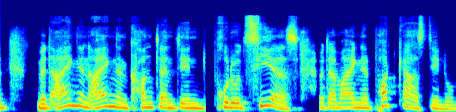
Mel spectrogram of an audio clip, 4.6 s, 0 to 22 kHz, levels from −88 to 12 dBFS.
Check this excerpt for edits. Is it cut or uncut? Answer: cut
